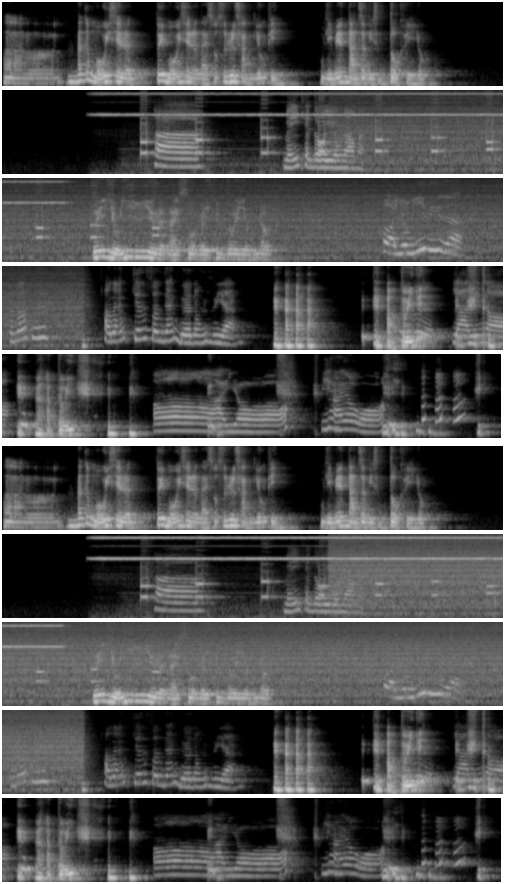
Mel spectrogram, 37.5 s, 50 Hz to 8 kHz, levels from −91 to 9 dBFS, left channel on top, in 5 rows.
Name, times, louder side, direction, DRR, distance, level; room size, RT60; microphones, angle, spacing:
voice 1, 0.0-4.3 4.8-6.3 16.4-19.1 26.6-27.2 28.1-28.9 29.3-29.9 30.3-32.0 33.1-33.3 34.2-34.4 35.8-36.4 37.2-37.3, equal, ahead, 0.5 m, -22 dB
sound 1, 8.8-15.9, right 8 dB, 50° right, 0.5 m, -23 dB
Telephone, 9.6-9.9 10.4-10.6 11.4-11.8 12.2-12.4 13.1-13.3 13.9-14.1 14.7-14.9 15.5-15.6 16.3-16.6 17.3-17.5, left 3 dB, 80° left, 0.7 m, -26 dB
voice 2, 9.8-10.6 11.7-13.0 20.7-22.0 22.6-23.2 24.1-26.2 28.5-29.0 29.3-30.2 32.3-34.4 34.8-35.8 36.3-37.0, left 5 dB, 60° left, 0.3 m, -29 dB
sound 2, 12.4-23.8, right 6 dB, 90° right, 0.7 m, -37 dB
12.0 x 6.8 x 3.4 m
head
